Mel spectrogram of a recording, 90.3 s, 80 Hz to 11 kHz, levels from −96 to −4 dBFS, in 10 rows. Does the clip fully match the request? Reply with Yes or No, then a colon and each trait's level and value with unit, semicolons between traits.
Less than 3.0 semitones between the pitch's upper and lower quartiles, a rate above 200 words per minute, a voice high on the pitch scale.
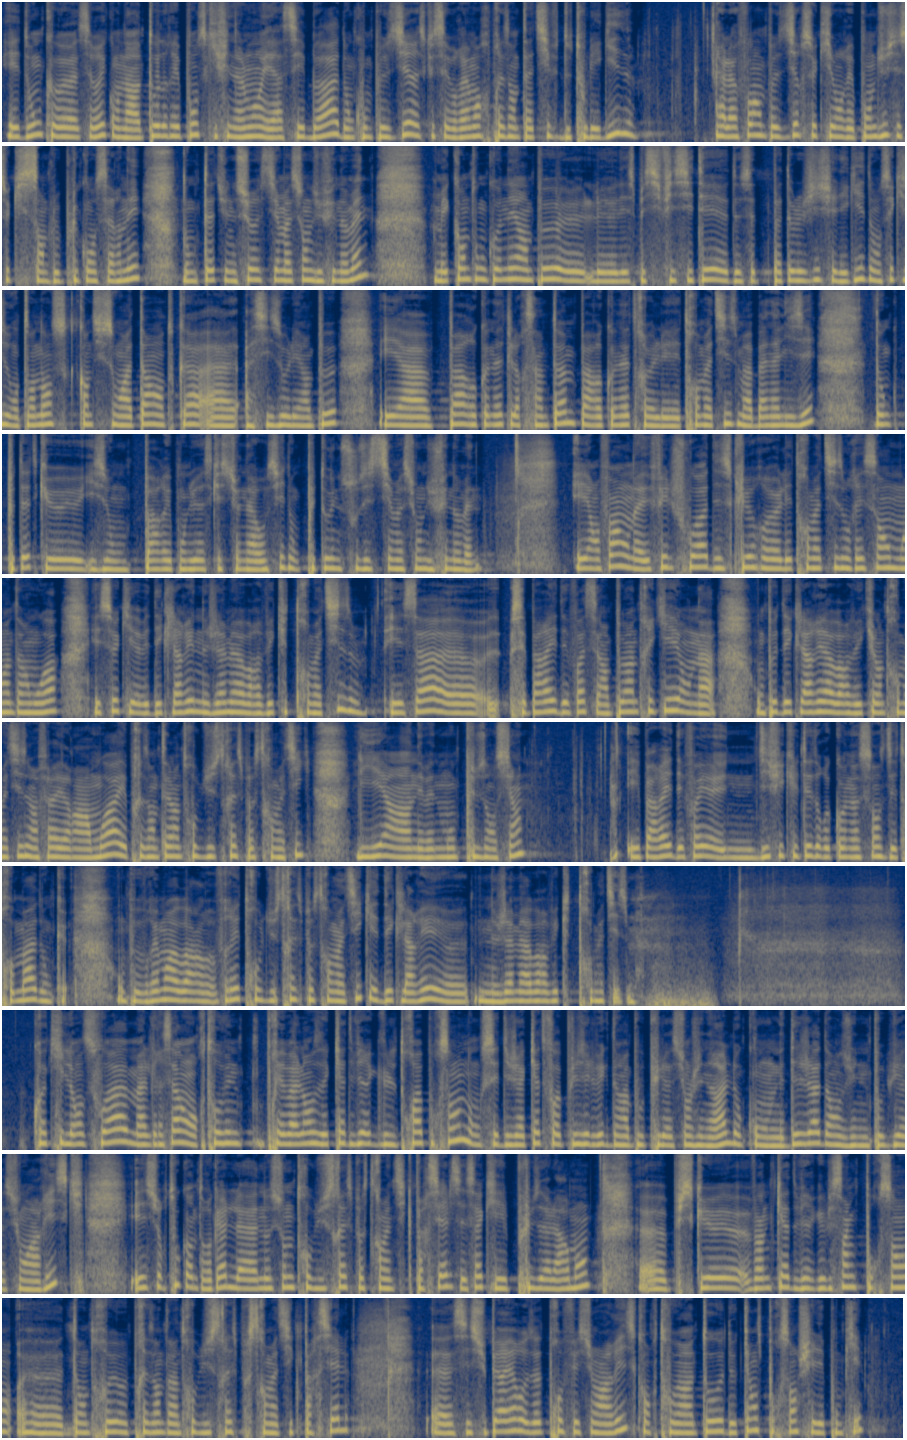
No: narrow, 2.5 semitones; average, 190 wpm; high, 225 Hz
